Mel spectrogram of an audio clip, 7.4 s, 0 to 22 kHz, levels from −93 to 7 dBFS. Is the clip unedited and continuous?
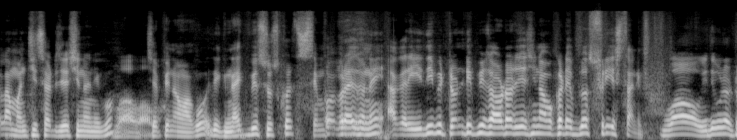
no; 1 cut; at 3.2 s

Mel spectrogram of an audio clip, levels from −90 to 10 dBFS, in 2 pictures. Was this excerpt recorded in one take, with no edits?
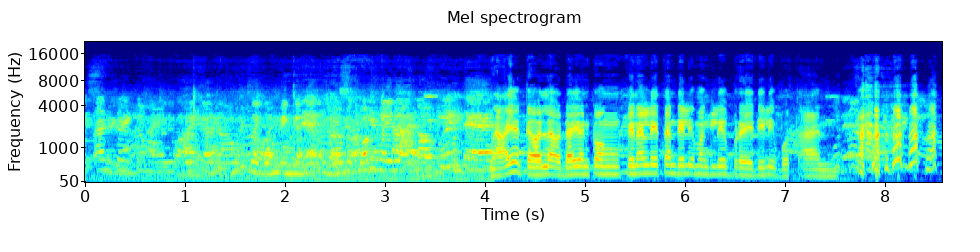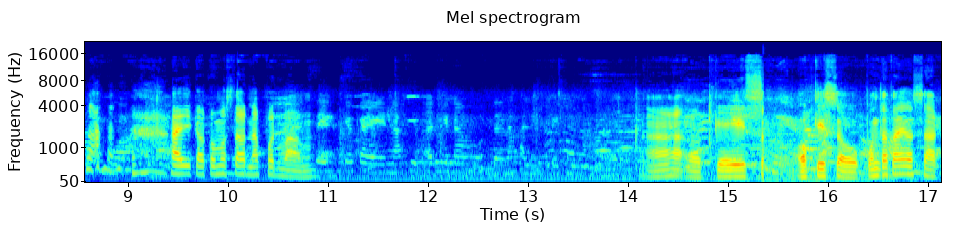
no; 1 cut; at 15.2 s

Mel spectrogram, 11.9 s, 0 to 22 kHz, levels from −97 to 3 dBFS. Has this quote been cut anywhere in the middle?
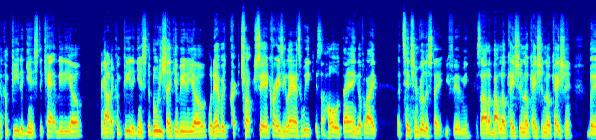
yes; 3 cuts; at 4.1 s, 6.4 s, 9.4 s

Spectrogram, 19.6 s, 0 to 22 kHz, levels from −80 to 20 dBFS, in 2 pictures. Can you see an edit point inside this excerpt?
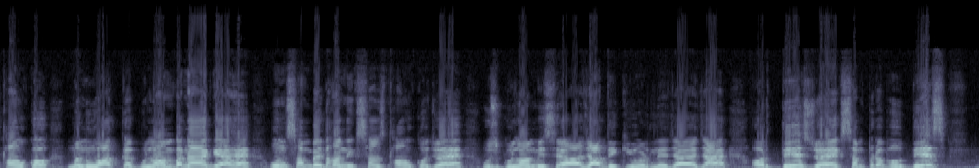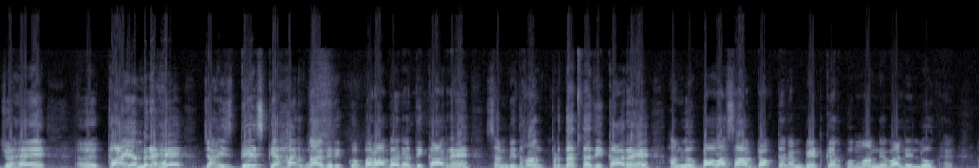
no; 0 cuts

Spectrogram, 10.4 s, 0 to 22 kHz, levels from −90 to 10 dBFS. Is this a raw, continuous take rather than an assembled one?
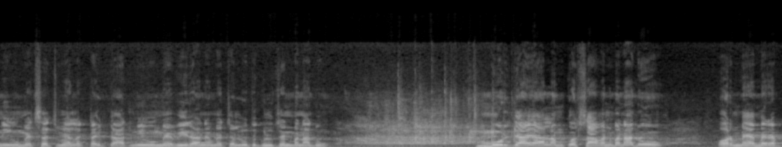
yes; 0 cuts

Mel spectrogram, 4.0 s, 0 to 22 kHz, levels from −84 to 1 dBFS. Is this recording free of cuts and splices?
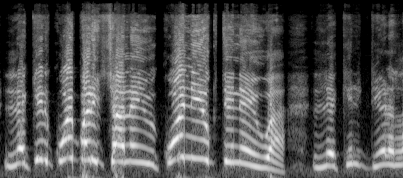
yes; 0 cuts

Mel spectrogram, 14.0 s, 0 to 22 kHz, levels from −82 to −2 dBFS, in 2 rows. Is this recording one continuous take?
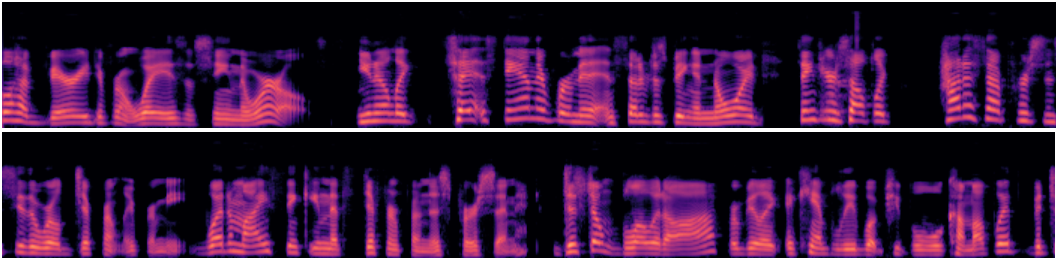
no; 5 cuts; at 2.2 s, 5.0 s, 8.2 s, 10.5 s, 12.2 s

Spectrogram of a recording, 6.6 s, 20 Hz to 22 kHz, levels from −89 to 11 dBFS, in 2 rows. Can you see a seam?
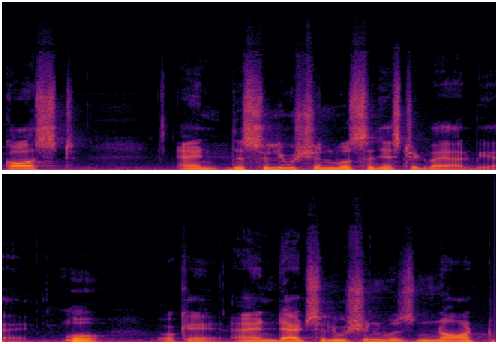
no; 0 cuts

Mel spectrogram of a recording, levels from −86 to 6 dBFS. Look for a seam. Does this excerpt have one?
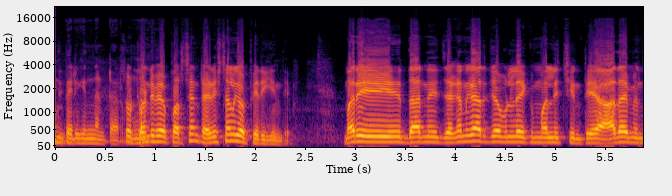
no; 0 cuts

